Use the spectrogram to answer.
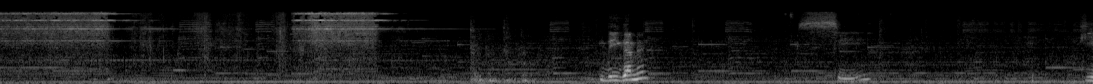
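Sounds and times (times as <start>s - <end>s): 
landline extension telephone ringing on a terrace: 0.0s - 5.4s
speech: 6.0s - 6.6s, 8.4s - 8.8s.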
